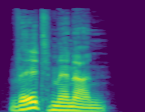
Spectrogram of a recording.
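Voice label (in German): "Weltmännern", German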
